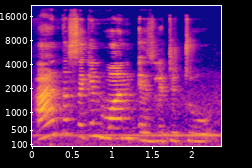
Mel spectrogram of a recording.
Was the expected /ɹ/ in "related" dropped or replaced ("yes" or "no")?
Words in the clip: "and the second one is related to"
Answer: yes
